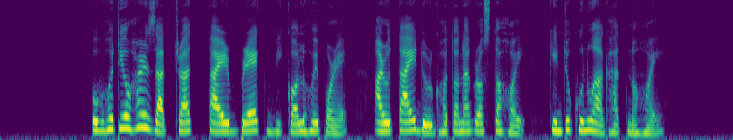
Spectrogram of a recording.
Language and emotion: Assamese, neutral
